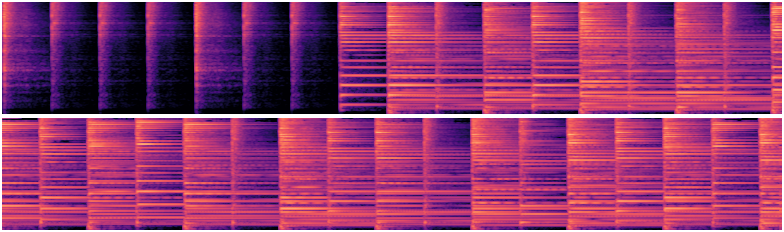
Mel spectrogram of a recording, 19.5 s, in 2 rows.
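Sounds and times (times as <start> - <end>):
guitar and ukulele playing melody and chords: 4.3 - 19.5.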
